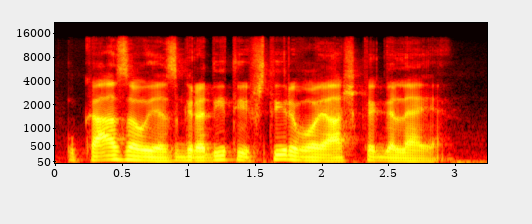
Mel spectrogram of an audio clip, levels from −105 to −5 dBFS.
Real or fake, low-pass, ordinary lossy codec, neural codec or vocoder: fake; 14.4 kHz; none; codec, 44.1 kHz, 7.8 kbps, DAC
